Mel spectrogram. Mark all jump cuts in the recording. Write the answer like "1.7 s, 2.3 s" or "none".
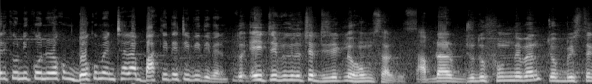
2.2 s, 4.1 s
